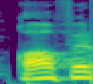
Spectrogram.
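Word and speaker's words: كاف: নম্বর হরফটির নাম কাফ কাফ উচ্চারণের ক্ষেত্রে অবশ্যই পাতলা করে উচ্চারণ করতে হবে এবং তিন আলিফ টেনে পড়তে হবে।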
